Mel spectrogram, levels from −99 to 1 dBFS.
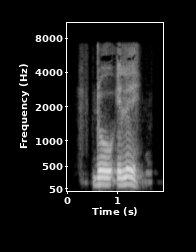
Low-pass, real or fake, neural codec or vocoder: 7.2 kHz; real; none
